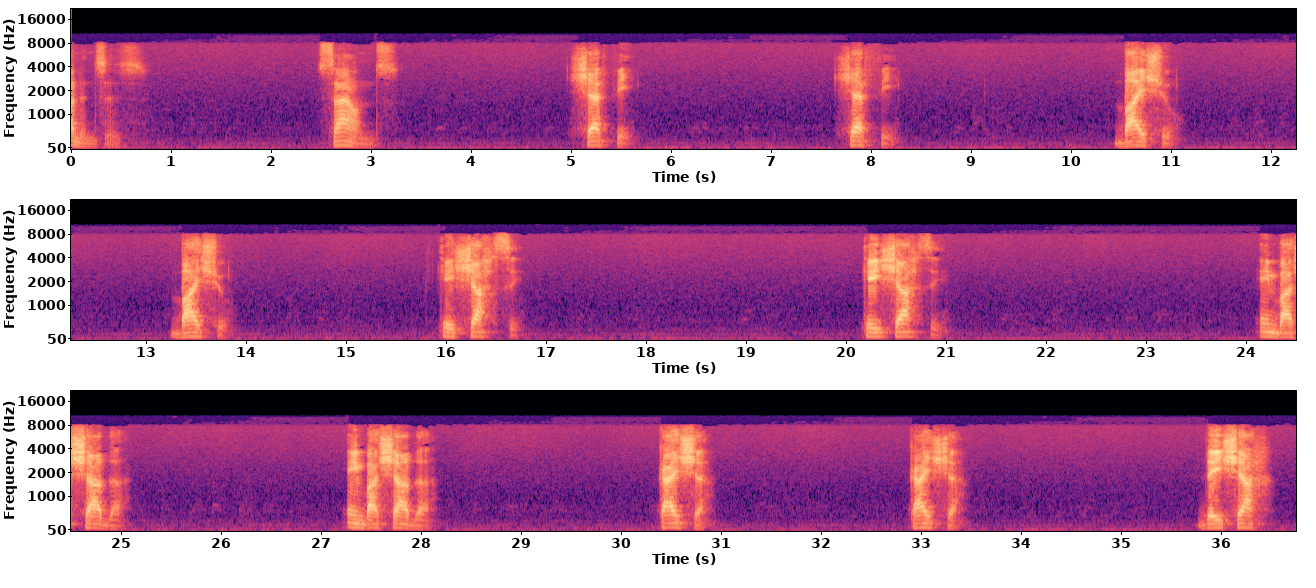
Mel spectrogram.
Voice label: From Spanish to Portuguese; FSI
